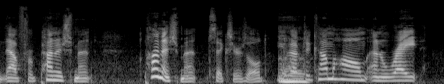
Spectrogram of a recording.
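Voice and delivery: ordinary talk

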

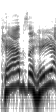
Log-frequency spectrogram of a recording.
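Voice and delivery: rough imitated New Jersey accent. Quoting the one line remembered from Jersey Shore, in an attempted New Jersey accent. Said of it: "I don't know how to do a New Jersey accent".

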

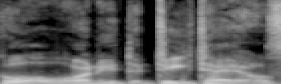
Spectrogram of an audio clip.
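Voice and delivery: irritated, angry, pressing dad voice. Imagining a dad asking for details of the robbery: imitating an angry dad. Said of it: "It's just my angry dad".

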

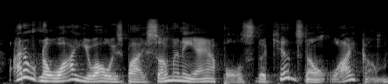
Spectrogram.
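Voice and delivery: usual speaking voice

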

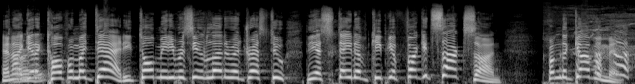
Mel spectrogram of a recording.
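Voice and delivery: loud, heavy Boston accent, pitched way up. Telling a story about a call from his dad, Boston accent getting louder. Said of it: "Kyle's Boston accent goes up about 5 decibels".

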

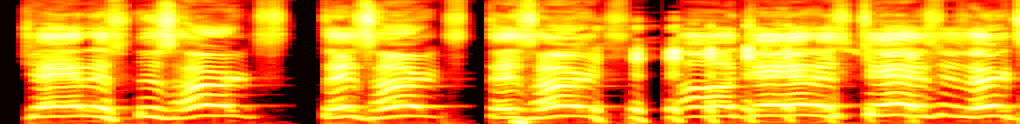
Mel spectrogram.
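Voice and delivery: acted scream, very high-pitched, shrill and loud. Retelling a story, a man slides through a seat crying to Janice; retelling a scream. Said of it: "he's screaming".

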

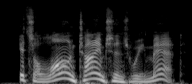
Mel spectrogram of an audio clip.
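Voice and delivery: usual speaking voice

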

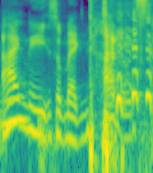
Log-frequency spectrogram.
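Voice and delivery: usual speaking voice

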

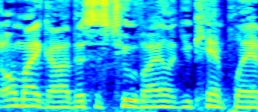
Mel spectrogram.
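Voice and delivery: ordinary delivery

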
